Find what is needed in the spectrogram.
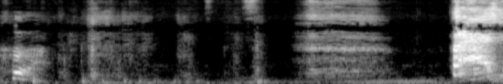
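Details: Person during an allergy attack while performing with a puppet: small, sharp sneezes, one near the start and a louder burst at the end, with soft breathing and faint music between.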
